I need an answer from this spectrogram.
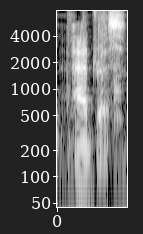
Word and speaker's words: address: yeah and there are the stress is on the first syllable address right perfect very good okay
